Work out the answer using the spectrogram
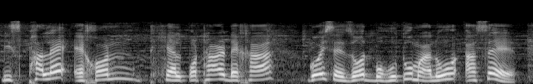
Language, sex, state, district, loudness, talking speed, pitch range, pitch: Assamese, male, Assam, Sonitpur, -11 LUFS, 100 wpm, 190-235 Hz, 205 Hz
